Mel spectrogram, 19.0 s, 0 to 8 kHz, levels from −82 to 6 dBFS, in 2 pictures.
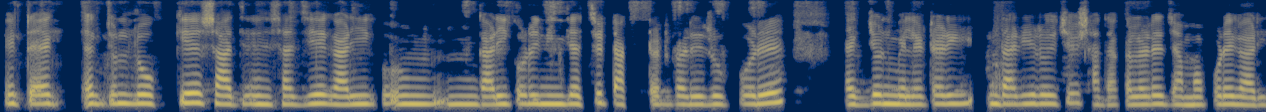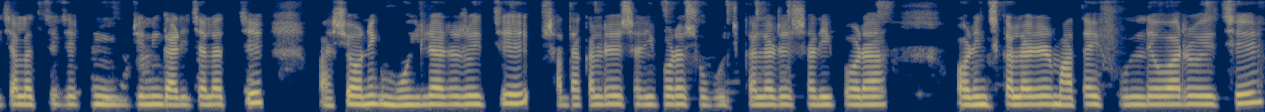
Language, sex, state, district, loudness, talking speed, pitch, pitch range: Bengali, female, West Bengal, Dakshin Dinajpur, -16 LUFS, 160 wpm, 220 Hz, 210-230 Hz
